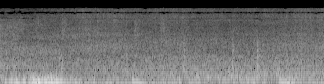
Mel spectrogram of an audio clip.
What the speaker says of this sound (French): Je sais pas si vous allez bien m'entendre avec le bruit des vagues, il y a un petit peu de vent.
